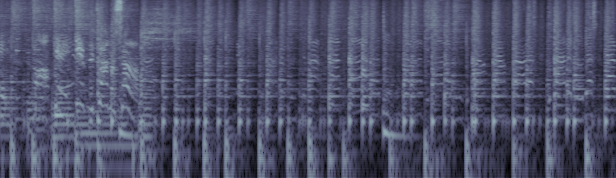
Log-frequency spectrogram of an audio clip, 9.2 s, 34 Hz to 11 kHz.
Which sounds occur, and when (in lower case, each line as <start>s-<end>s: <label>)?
0.0s-9.2s: music
0.4s-2.0s: male singing
3.2s-5.8s: male singing
6.0s-6.9s: male singing
7.0s-8.0s: male singing
8.2s-8.9s: male singing
9.0s-9.2s: male singing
